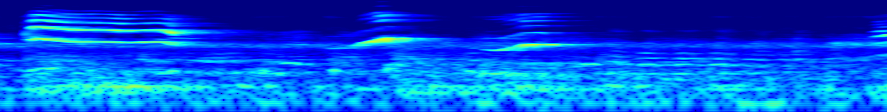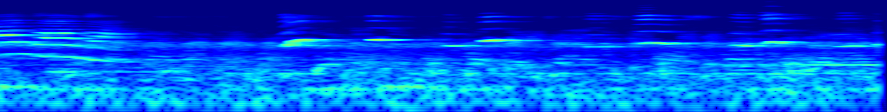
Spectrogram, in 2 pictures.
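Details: A pet Indian ringneck (rose-ringed) parakeet talks in short, high, raspy phrases with whistled rising and falling notes, about one burst a second, with faint room noise.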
